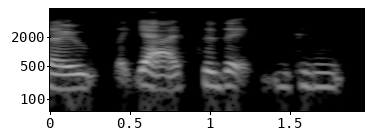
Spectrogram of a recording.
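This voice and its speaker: A woman giving casual, appreciative feedback as a cast member, speaking in halting phrases. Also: lowish voice, level tone, lo-fi sound. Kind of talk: casual discussion.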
